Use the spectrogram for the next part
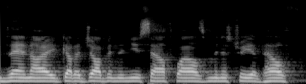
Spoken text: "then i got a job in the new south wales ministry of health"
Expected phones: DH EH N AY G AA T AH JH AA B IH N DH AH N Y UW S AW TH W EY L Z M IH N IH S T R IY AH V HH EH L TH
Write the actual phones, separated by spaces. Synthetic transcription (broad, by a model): DH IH N AY G AA T AH JH AA B IH N DH AH N Y UW S AW TH W EY L Z M IH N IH S T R IY AH V HH EH L TH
